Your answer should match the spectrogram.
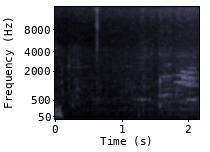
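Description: Quiet room tone in a pause between spoken phrases. Near the end comes a faint, high-pitched animal call.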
